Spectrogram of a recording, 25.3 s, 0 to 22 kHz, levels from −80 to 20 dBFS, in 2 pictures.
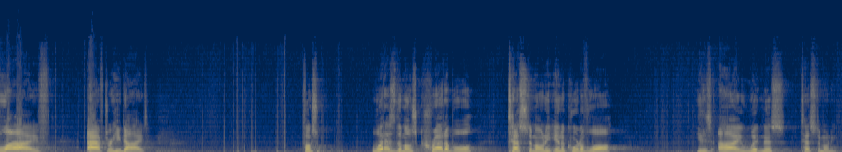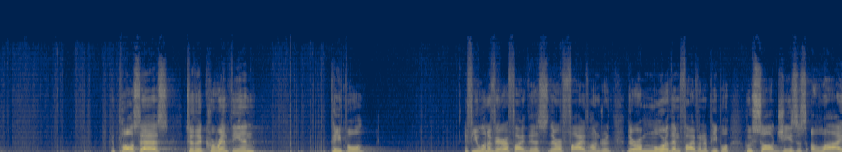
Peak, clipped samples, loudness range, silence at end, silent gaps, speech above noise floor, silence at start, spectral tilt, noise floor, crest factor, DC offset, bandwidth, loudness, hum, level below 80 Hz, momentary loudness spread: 0 dBFS; under 0.1%; 7 LU; 0 s; none; 38 dB; 0 s; -5 dB/octave; -53 dBFS; 18 dB; under 0.1%; 15 kHz; -16 LUFS; none; -44 dBFS; 14 LU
